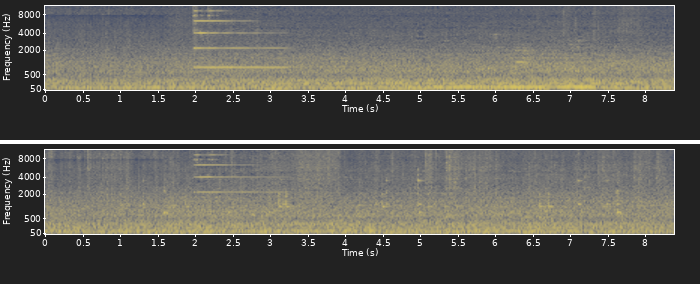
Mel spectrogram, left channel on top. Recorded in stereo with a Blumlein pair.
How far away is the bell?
About 6 m.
